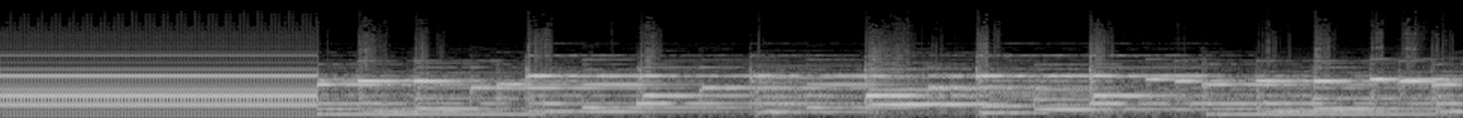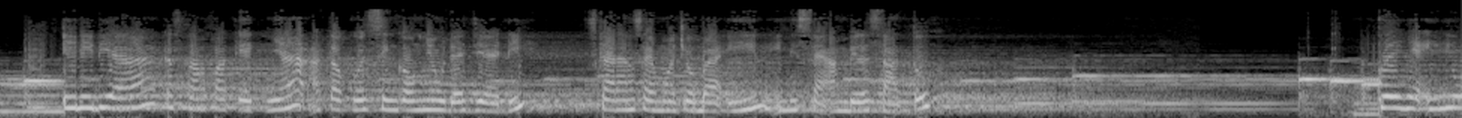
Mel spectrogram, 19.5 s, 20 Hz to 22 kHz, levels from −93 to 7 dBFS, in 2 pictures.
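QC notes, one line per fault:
0.00–2.12 s, system hang loop: already under way when the clip opens, a 23.22 ms slice of audio repeats exactly, about ninety times, fusing into a steady 43.1 Hz buzz. That fits a stalled system replaying a 1024-sample ring buffer. Unlike mains hum, the buzz carries the frozen sound's own timbre, then stops abruptly.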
